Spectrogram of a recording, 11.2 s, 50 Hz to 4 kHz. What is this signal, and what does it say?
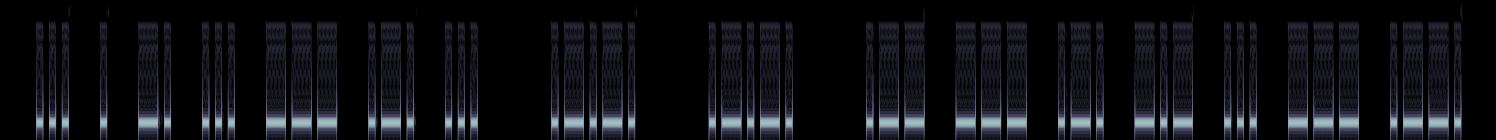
Morse code, heard as a keyed tone, about 25 wpm, spaced as for 20 wpm, 550 Hz. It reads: SENSORS <AR> <AR> WORKSOP
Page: News Headlines in Morse Code at 20 WPM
